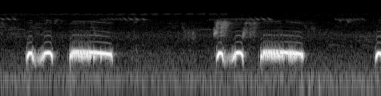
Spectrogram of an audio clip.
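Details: Spotted dove calling with wing flapping. Twice it gives a wavering doubled coo, then a long level coo. A brief higher rustle sits with the second doubled note. Close, with a soft low hum.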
